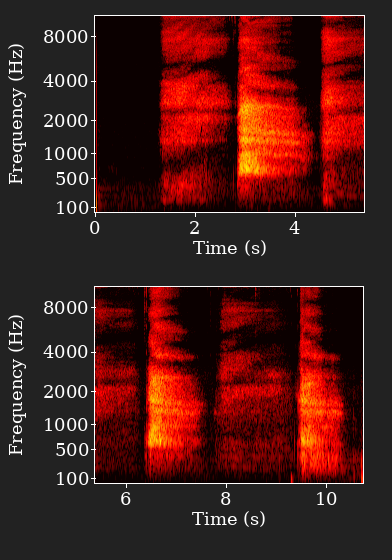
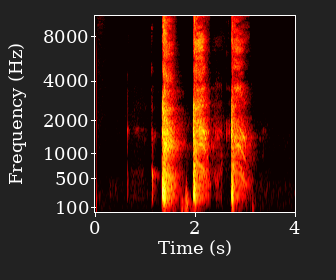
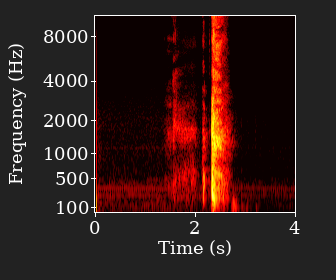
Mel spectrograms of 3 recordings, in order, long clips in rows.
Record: {"exhalation_length": "10.8 s", "exhalation_amplitude": 7880, "exhalation_signal_mean_std_ratio": 0.43, "three_cough_length": "4.0 s", "three_cough_amplitude": 29355, "three_cough_signal_mean_std_ratio": 0.29, "cough_length": "4.0 s", "cough_amplitude": 31289, "cough_signal_mean_std_ratio": 0.17, "survey_phase": "beta (2021-08-13 to 2022-03-07)", "age": "18-44", "gender": "Male", "wearing_mask": "No", "symptom_none": true, "smoker_status": "Ex-smoker", "respiratory_condition_asthma": false, "respiratory_condition_other": false, "recruitment_source": "REACT", "submission_delay": "2 days", "covid_test_result": "Negative", "covid_test_method": "RT-qPCR", "influenza_a_test_result": "Negative", "influenza_b_test_result": "Negative"}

